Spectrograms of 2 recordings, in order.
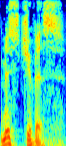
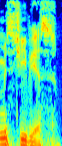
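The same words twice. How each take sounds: First: It is said with three syllables. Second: It is said with four syllables. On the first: The speaker calls it right. "there's no I after the V. It's mischievous" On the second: The speaker calls it wrong. "But I always say mischievous"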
